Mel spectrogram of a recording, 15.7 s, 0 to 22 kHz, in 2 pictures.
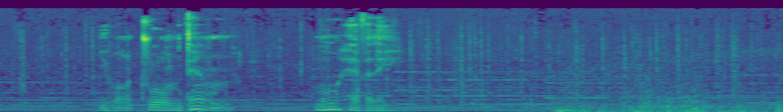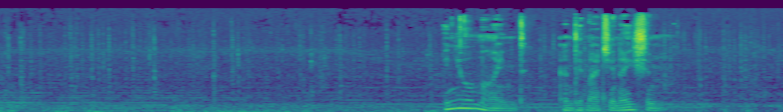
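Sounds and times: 
steady rain hissing: 0.0s - 15.6s
speech: 1.0s - 2.4s, 3.2s - 4.2s, 12.3s - 14.6s
deep rolling thunder rumbling low: 4.0s - 15.6s.

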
